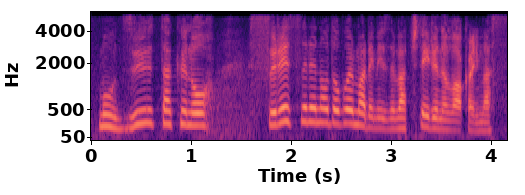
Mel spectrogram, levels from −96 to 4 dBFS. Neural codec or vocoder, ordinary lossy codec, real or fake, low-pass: codec, 16 kHz, 0.5 kbps, X-Codec, HuBERT features, trained on LibriSpeech; none; fake; 5.4 kHz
